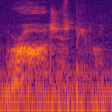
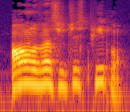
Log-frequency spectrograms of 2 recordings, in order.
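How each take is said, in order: First: Breathy whispered reminder. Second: Higher, firmer restatement. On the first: Whispering to the viewers that we're all people. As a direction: whisper it as a quiet truth. Whispered aside after a rant. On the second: Follows the whispered line. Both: Real, not acted.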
